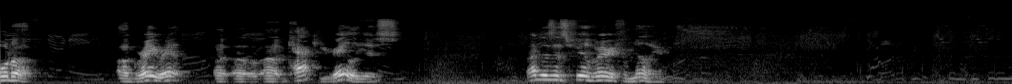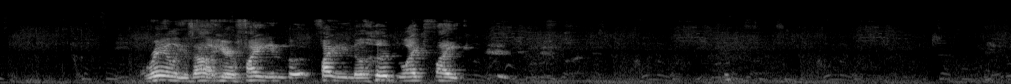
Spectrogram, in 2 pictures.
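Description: Video game fighters clash with punchy hit sounds and bursts of energy effects.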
